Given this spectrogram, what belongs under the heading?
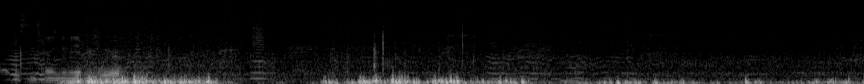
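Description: Dense honey bee buzzing rises and falls around open hive frames during a colony split from a strong hive, a close, steady drone with swelling bursts and brief lulls, no talking.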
